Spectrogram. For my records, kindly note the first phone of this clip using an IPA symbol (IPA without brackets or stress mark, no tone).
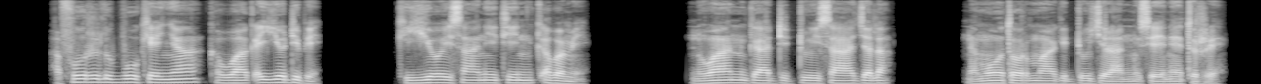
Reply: ʔ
